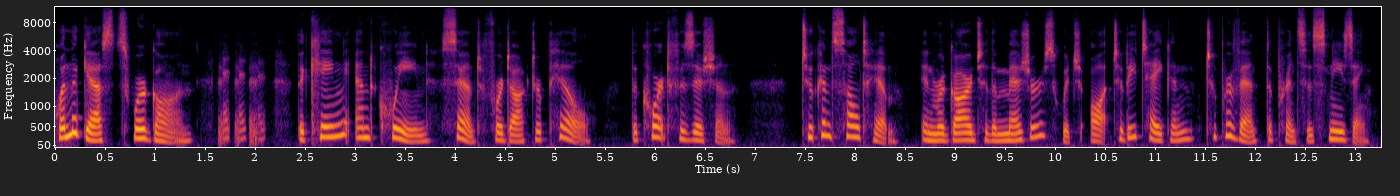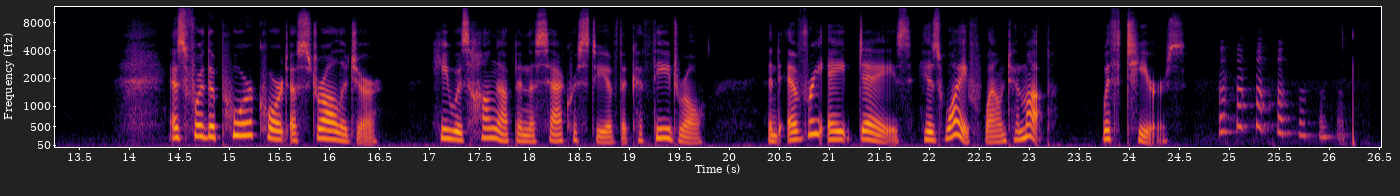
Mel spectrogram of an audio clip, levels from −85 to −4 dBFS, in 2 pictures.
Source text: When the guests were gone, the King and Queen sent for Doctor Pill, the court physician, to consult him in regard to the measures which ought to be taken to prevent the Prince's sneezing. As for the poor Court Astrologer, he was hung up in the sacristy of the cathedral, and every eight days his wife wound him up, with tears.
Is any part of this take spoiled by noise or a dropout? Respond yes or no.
yes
